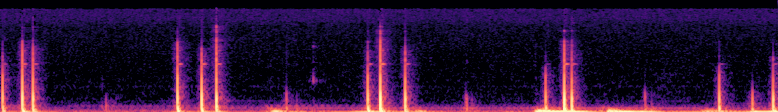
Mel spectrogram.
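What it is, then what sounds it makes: Silicone dumpling lamp. Long nails tap and scratch a palm-sized, soft white silicone lamp shaped like a dumpling, which is hollow. Sharp, quick taps sound over a low, muffled hum, and broader scratchy rustles swell near the end.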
